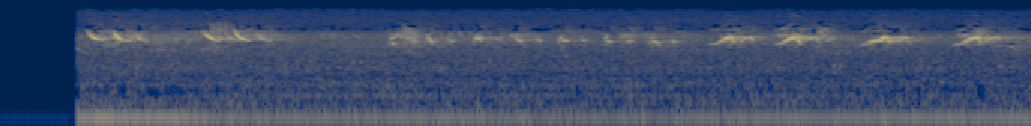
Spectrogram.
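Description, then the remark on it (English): Birds chirping and singing outdoors, a steady stream of bright, high tweets and short trills repeating throughout, over a faint low background hum with no voices. “All right, the birds beat me back.”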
